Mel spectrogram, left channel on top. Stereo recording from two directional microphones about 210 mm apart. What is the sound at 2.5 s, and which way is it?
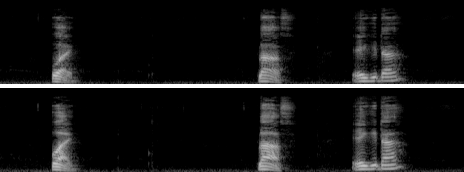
A man's voice, 45° right (ahead or behind).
